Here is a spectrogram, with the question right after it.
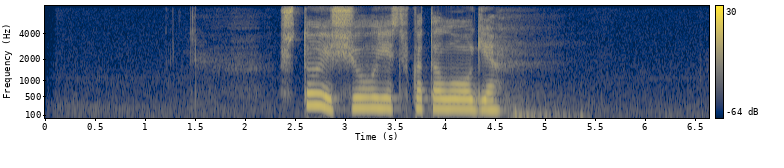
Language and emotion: Russian, sad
